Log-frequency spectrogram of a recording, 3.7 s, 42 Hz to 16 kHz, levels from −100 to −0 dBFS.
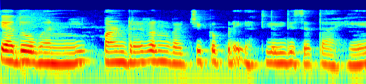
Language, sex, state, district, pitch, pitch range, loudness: Marathi, female, Maharashtra, Pune, 200 Hz, 180-215 Hz, -20 LUFS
